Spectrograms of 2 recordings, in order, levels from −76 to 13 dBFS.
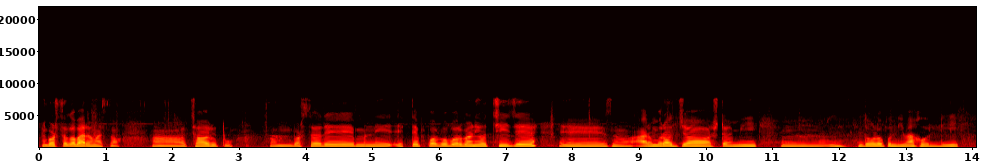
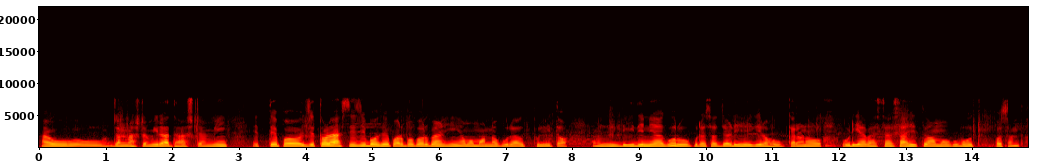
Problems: background conversations at intervals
